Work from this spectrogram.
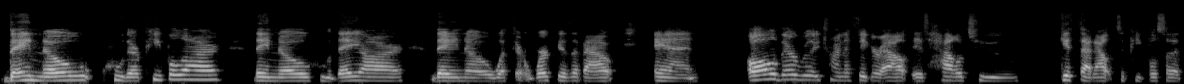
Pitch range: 160-210 Hz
